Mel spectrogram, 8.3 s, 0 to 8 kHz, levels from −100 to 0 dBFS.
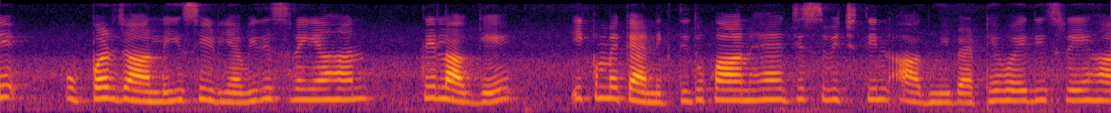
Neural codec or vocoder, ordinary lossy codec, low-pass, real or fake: none; none; 7.2 kHz; real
